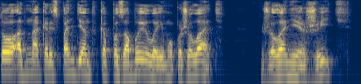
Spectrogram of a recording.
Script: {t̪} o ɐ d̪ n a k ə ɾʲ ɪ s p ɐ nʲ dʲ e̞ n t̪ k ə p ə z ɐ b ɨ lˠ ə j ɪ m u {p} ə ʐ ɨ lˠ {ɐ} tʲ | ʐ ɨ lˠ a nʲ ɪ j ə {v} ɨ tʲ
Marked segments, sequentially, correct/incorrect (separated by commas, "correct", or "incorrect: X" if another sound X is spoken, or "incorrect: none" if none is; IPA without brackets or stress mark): correct, correct, incorrect: a, incorrect: ʐ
